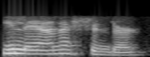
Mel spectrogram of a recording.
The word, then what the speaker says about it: Ileana Schinder: like debate a little bit about density so pronouncing your name so is Elana right Elana shinder okay Elana shinder okay and you are from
